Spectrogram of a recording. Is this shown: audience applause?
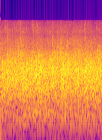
yes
